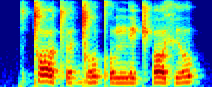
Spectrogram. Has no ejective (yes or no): no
